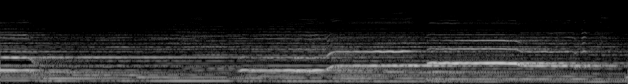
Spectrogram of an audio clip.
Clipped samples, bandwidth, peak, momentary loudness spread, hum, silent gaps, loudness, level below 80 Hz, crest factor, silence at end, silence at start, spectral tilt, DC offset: under 0.1%; 10.5 kHz; -12 dBFS; 13 LU; none; none; -25 LUFS; -72 dBFS; 14 dB; 0 s; 0 s; -5.5 dB/octave; under 0.1%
